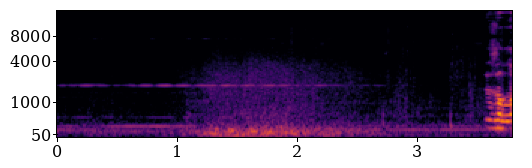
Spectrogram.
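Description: A beam of energy blasts with a loud roaring rush.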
